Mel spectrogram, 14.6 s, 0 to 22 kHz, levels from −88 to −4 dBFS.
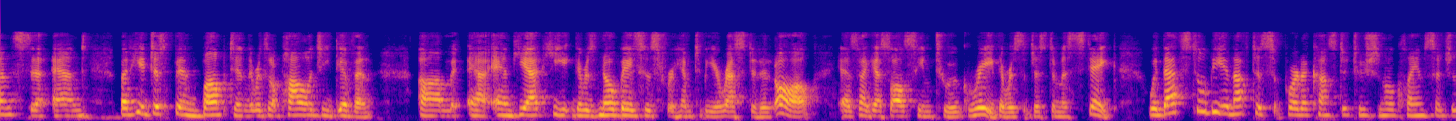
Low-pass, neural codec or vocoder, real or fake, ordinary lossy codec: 7.2 kHz; vocoder, 22.05 kHz, 80 mel bands, Vocos; fake; MP3, 48 kbps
